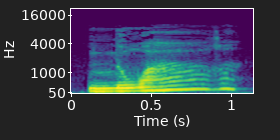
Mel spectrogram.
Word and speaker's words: noir: So it's quite funny because you will have to add this E at the end of noir for the feminine form, but then you don't pronounce it. Okay, so phonetically it is exactly the same.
